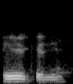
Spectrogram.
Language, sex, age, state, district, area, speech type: Urdu, male, 60+, Delhi, Central Delhi, rural, conversation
